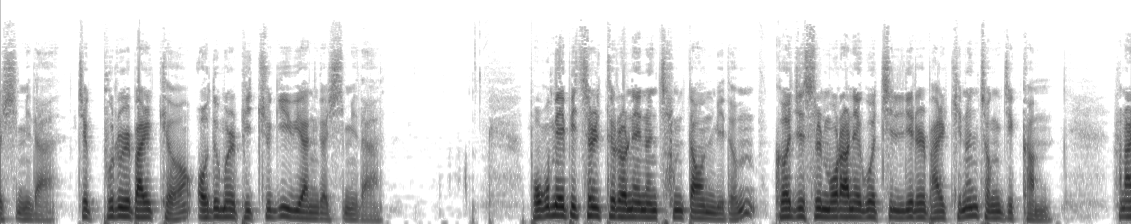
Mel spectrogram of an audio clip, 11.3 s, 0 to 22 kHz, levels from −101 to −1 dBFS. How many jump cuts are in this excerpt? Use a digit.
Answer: 1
